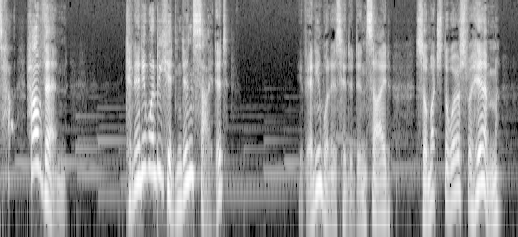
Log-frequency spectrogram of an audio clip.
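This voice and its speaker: Over faint music in the background, a man uses a shaky, put-on character voice at a moderate pace. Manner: stuttering, trembling.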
